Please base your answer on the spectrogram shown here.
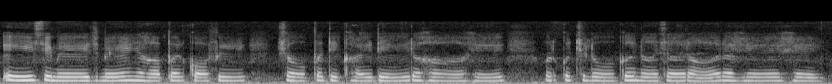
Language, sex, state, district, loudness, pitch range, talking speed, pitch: Hindi, female, Rajasthan, Jaipur, -16 LUFS, 165-180 Hz, 130 wpm, 170 Hz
